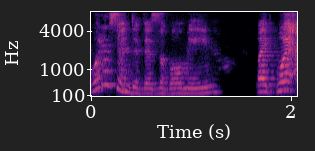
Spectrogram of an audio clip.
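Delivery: ordinary talk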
